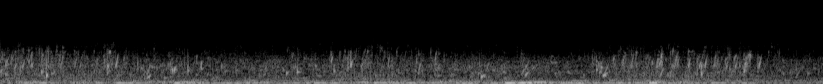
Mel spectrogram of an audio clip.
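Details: Water gurgles and splashes continuously, with no animal sounds.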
